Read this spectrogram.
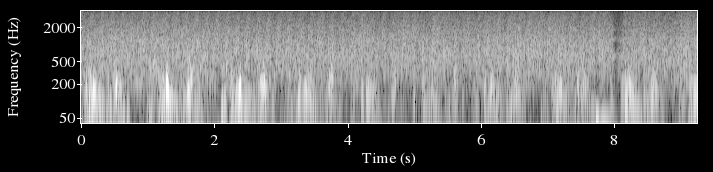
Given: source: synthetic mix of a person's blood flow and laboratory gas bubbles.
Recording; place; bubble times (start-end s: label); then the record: Doppler ultrasound of blood flow; precordium
7.42-7.53 s: bubbles
From the record:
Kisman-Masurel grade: 111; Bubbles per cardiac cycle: 1 to 2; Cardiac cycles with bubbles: 1 to 10%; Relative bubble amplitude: barely perceptible (0.100 to 0.250); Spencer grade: 1 (occasional bubble signal discernible with the cardiac motion signal, with majority of cardiac periods free of bubbles); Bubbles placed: anywhere in the cardiac cycle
